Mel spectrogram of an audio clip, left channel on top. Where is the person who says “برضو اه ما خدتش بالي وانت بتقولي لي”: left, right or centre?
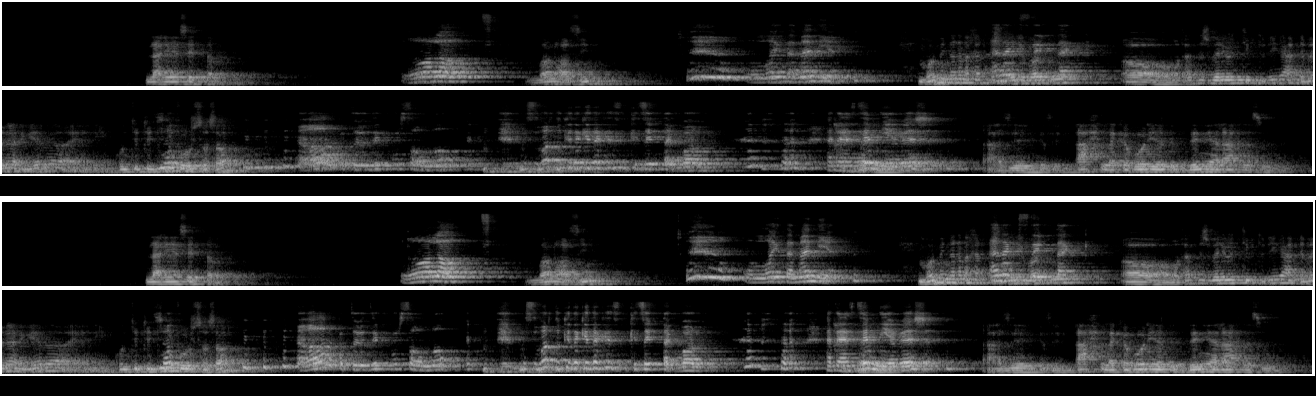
Right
